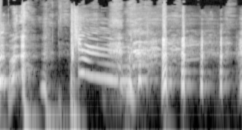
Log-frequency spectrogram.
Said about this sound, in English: Coughing, it sounds like the old tobacco.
